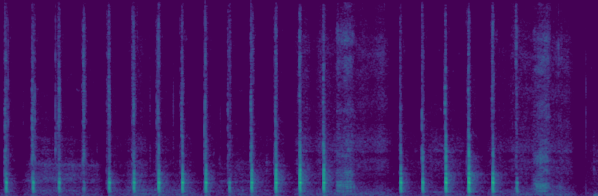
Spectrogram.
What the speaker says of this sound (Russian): Теперь я режу зеленый лук.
